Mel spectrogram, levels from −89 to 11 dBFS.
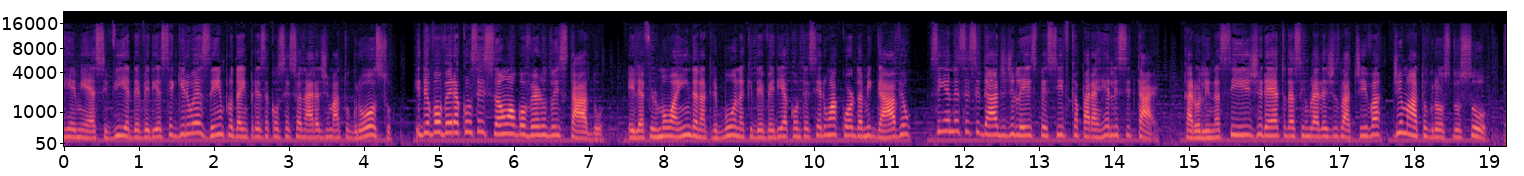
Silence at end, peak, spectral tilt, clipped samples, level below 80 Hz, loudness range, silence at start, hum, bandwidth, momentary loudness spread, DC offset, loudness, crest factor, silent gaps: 0 s; 0 dBFS; -5 dB/octave; under 0.1%; -56 dBFS; 4 LU; 0 s; none; 17.5 kHz; 9 LU; under 0.1%; -21 LUFS; 20 dB; none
